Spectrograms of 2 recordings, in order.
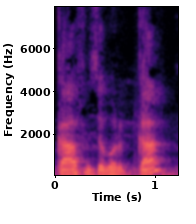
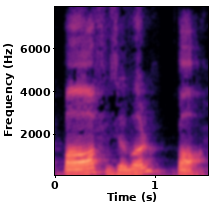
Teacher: কাফ না এটা হচ্ছে কফ কফ জবর ক মোটা করতে হবে কাফ পাতলা হবে কফ মোটা হবে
